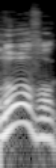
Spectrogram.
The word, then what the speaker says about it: Louisville: Paul's on the line from Louisville. I said it right, Paul? Louisville, Kentucky. Well, actually, it's Louisville. But, you like Louisville? Okay. Because we were named after King Louis VI.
